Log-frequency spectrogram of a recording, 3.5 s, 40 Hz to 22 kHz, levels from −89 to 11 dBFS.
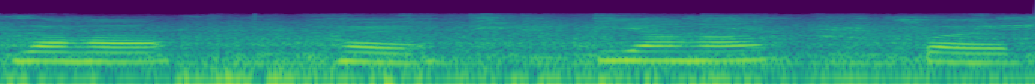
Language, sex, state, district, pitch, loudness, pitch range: Hindi, female, Chandigarh, Chandigarh, 225 Hz, -14 LUFS, 215-235 Hz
